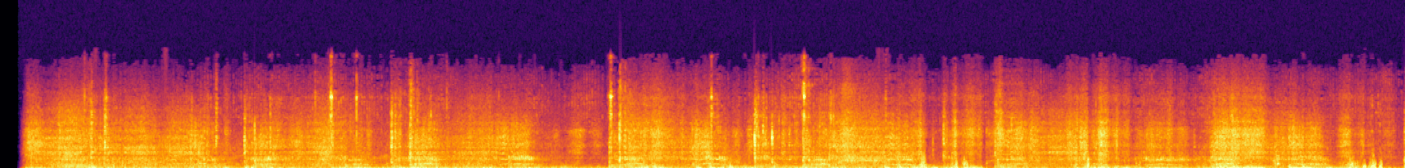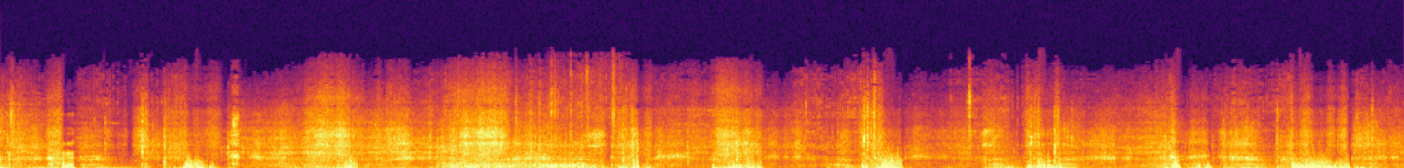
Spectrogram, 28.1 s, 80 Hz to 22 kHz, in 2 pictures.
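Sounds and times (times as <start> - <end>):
bike clicks and rattles: 0.2 - 28.0
wind buffeting microphone: 0.2 - 28.0
tyres rumbling on hard surface: 0.3 - 28.0.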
